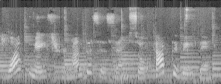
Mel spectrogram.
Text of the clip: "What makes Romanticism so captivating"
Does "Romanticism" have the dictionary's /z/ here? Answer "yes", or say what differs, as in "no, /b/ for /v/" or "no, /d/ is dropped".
no, /s/ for /z/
